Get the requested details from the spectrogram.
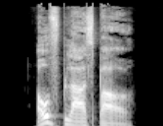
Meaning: inflatable
- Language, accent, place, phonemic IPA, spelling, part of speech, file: German, Germany, Berlin, /ˈaʊ̯fˌblaːsbaːɐ̯/, aufblasbar, adjective, De-aufblasbar.ogg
